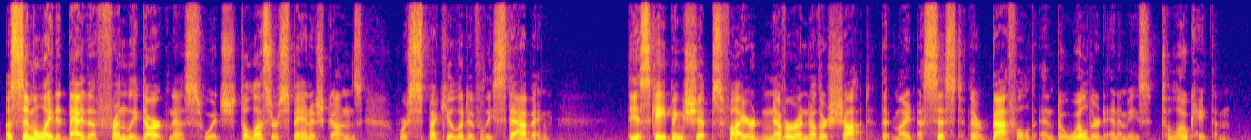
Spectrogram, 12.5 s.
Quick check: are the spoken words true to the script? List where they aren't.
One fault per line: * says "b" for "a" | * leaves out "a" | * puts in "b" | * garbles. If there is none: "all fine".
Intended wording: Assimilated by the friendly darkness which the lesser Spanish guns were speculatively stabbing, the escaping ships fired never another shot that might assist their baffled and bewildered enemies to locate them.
all fine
